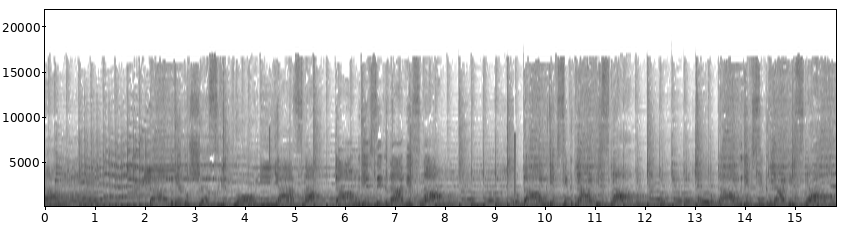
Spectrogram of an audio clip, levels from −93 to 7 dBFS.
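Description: Damaged data in a compressed stream appears twice in this audio, at 4.46 to 4.50 s and again at 9.37 to 9.41 s. Each time, corrupted bytes make the decoder misread frames and lose sync while it hunts for the next frame header, leaving a brief glitch.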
